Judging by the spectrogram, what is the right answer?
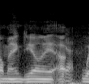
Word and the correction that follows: Manganiello: Wait, did I say it right? – No one says it right. – Not even Joe. – No, he didn't even know how to say it. Manganiello. – Manganiello. Thank you. Manganiello. For some reason, I want to say Manganiello, but Manganiello.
